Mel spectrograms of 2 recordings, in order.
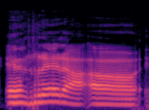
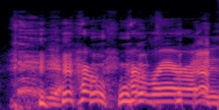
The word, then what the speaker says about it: Herrera: Herrera, H-E-R-R-E-R-A. – Very good. – I appreciate you trying to pronounce that in my native tongue. – Yeah, I'm not going to even try. – Herrera is fine. – You'll have me calling you Geraldo. – No. Herrera.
